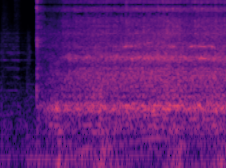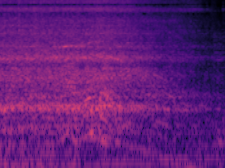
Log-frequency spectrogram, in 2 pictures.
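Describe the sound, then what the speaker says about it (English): A kitchen blender pulses a chunky tomato and jalapeno cantina-style salsa, a whirring motor that starts abruptly, runs for about five seconds at steady volume, then winds down. "Just on pulse, we're gonna go ahead and just add that and just pulse"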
